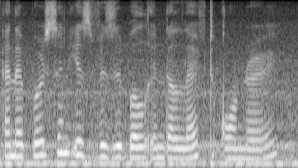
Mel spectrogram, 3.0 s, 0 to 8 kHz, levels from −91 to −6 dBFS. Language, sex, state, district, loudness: English, female, Arunachal Pradesh, Papum Pare, -15 LUFS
